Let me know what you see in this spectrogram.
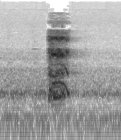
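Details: A single short, sharp voiced hiccup over quiet room noise, from an intoxicated woman with persistent hiccups who has already tried holding her breath: hiccup.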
